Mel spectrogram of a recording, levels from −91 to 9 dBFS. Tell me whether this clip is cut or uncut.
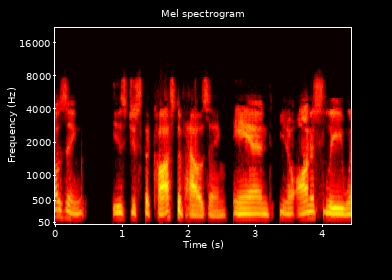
cut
